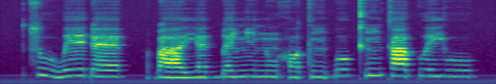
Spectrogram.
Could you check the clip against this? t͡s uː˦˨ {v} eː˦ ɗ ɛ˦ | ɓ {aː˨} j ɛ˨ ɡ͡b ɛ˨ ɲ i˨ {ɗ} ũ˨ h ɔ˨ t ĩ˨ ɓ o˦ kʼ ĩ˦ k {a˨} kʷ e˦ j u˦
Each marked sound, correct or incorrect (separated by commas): incorrect, correct, incorrect, incorrect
